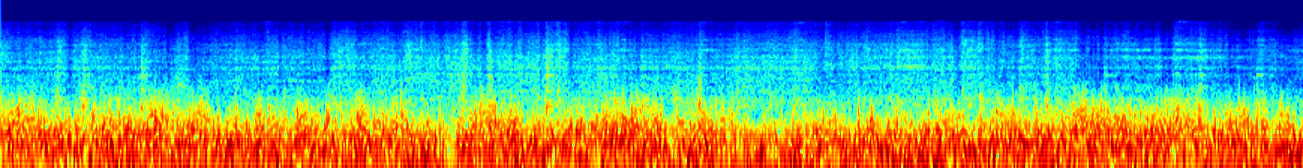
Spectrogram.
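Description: SBB EuroCity electric train rolling past close by: a steady low rumble of wheels on rails, with faint ticks over it.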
